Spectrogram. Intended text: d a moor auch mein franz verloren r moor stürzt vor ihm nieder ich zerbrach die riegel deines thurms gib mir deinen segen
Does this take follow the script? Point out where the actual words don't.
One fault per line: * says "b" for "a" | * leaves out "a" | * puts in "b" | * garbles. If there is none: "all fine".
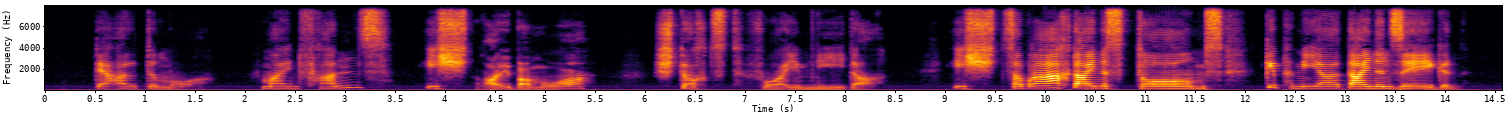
* leaves out "auch"
* says "ich" for "verloren"
* leaves out "die riegel"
